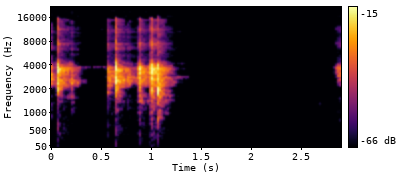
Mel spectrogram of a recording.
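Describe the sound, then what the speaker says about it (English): Brief bursts of quick clicking keystrokes on a computer keyboard, close and clear, a few short runs separated by a pause of silence. "So I go to Notepad and start typing."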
